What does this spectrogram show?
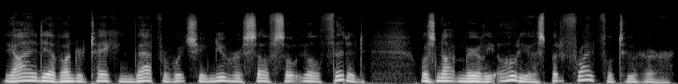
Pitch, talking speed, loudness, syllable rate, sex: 140 Hz, 185 wpm, -17 LUFS, 5.0 syllables/s, male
